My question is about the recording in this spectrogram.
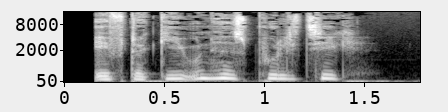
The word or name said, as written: eftergivenhedspolitik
